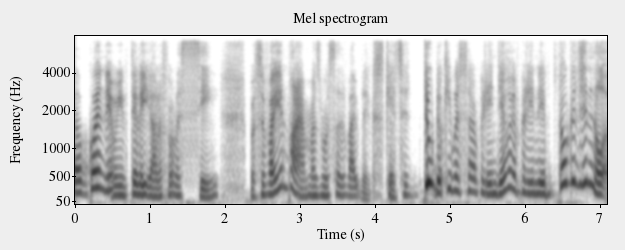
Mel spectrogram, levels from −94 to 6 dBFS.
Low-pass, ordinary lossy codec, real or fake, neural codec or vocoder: 7.2 kHz; none; fake; codec, 16 kHz in and 24 kHz out, 0.4 kbps, LongCat-Audio-Codec, four codebook decoder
